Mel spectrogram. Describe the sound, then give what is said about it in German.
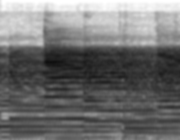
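A loud, distorted electric guitar rings out in sustained chords, with a washy spring reverb placed before the amp, its mix turned up, smearing the notes together; playing alone, no voices. “Das ist jetzt auch Hall vorm Amp. Ich drehe mal den Mix ein bisschen auf, um es deutlicher zu machen.”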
